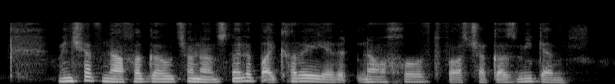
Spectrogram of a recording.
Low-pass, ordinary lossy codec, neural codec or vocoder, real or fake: 7.2 kHz; AAC, 48 kbps; codec, 16 kHz, 1.1 kbps, Voila-Tokenizer; fake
